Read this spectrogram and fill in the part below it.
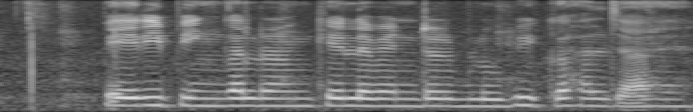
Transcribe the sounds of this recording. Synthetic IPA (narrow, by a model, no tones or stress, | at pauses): peːɾipɪ̃ŋɡəlɾɐ̃ŋɡkeleʋẽɳɖəɾbluːbʱikɐɦəld͡ʒa̰ːɦɛː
